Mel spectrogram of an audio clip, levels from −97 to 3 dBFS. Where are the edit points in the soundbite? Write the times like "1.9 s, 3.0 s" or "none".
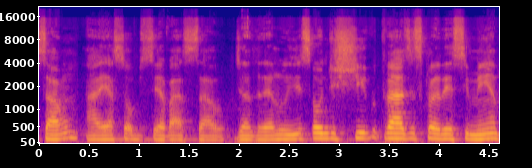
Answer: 2.7 s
